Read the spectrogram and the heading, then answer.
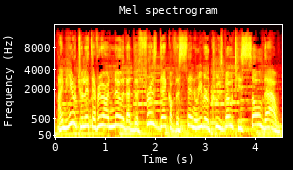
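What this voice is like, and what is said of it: Put-on French accent. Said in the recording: “that guy with that cool French accent ... random Frenchman”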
